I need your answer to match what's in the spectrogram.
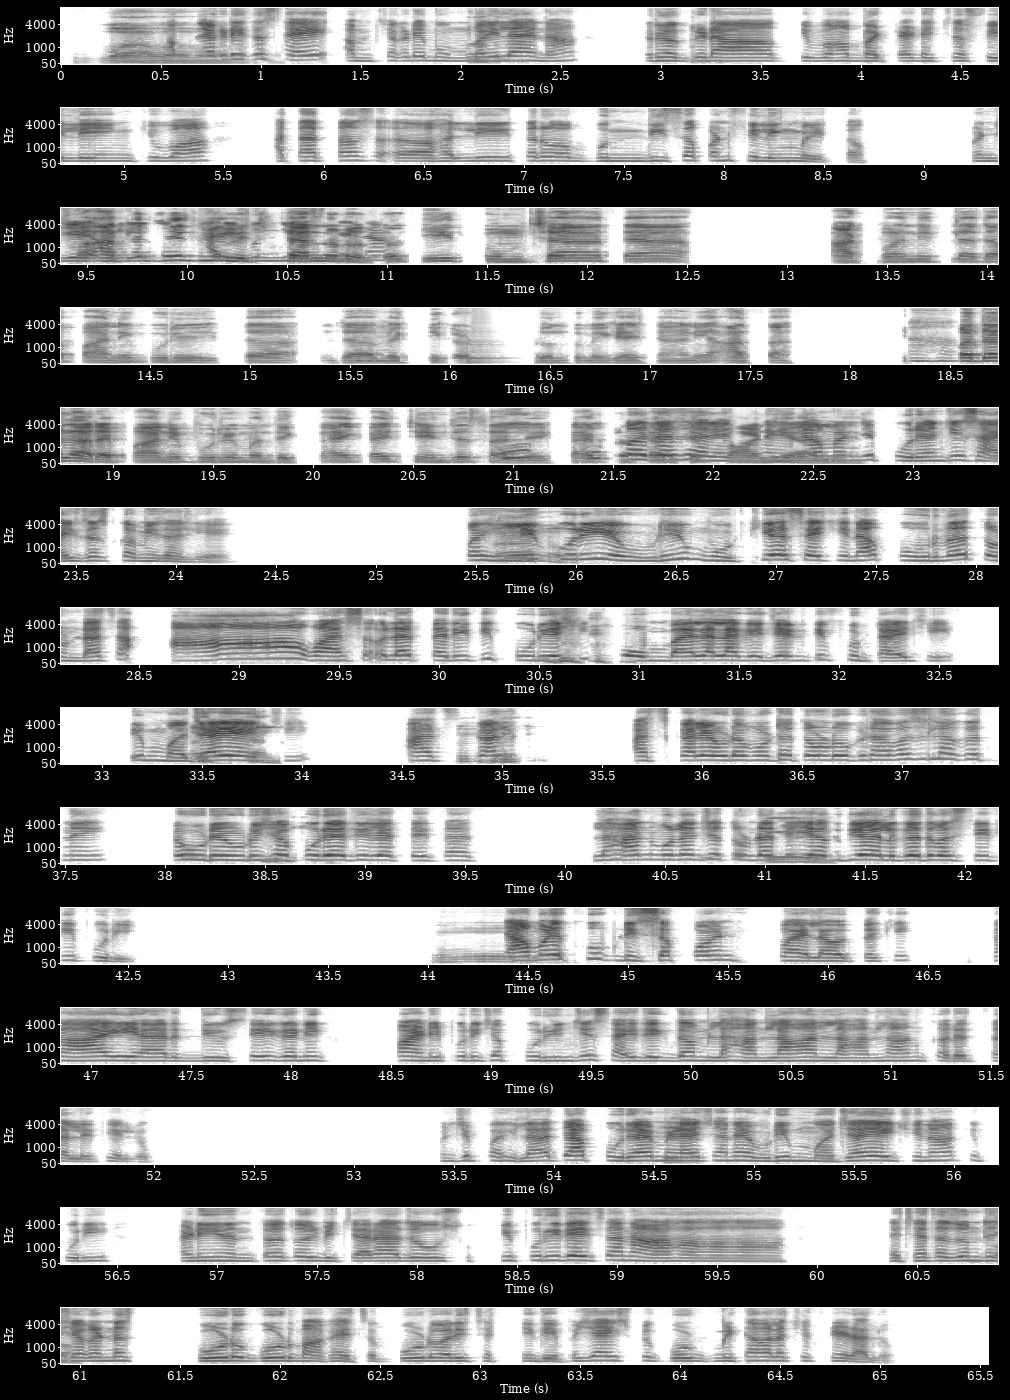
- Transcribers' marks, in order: unintelligible speech; other background noise; tapping; in English: "चेंजेस"; stressed: "आ"; chuckle; in English: "डिसअपॉइंट"; in Hindi: "भैय्या इसमे गोड, मीठा वाला चटणी डालो"
- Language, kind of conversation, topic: Marathi, podcast, तुम्हाला स्थानिक रस्त्यावरच्या खाण्यापिण्याचा सर्वात आवडलेला अनुभव कोणता आहे?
